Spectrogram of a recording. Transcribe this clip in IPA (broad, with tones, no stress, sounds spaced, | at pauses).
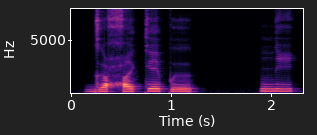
ɡ ɯ˨ ħ ɛ˨ k e˦ p ɯ˨ | n i˦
